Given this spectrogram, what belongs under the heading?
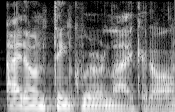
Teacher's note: alike is reduced to awah sound uh like Al likee and the k sound is linked to the following vowel the T from at is turned into a flap team this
